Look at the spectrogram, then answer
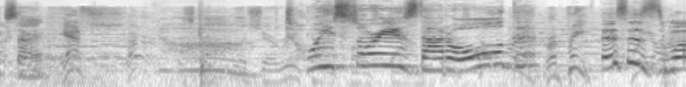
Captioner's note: gasps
